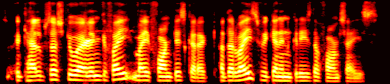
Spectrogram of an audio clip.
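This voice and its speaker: Man, programming tutorial, bright crisp voice, slightly dull dry recording, step-by-step explaining. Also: fairly high pitch, steady tone, a little fast, no echo. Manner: explains step by step, often checking with "okay?". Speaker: programming instructor. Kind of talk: screen-recorded coding tutorial.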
